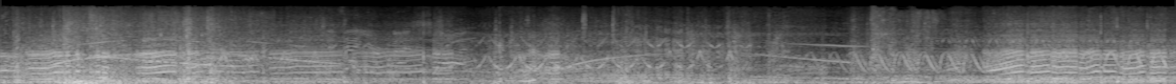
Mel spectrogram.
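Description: Police sirens wail nearby.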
